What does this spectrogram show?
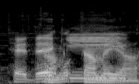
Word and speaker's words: Hideki Kamiya: Hideki Kamiya.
